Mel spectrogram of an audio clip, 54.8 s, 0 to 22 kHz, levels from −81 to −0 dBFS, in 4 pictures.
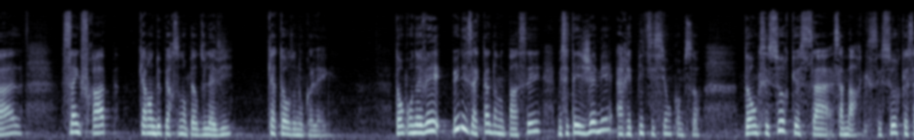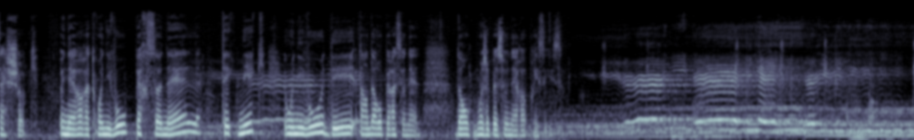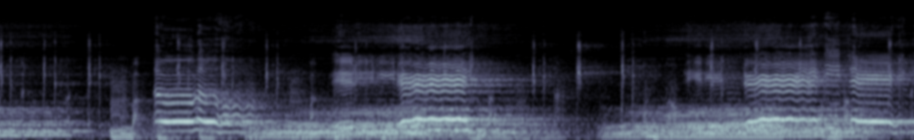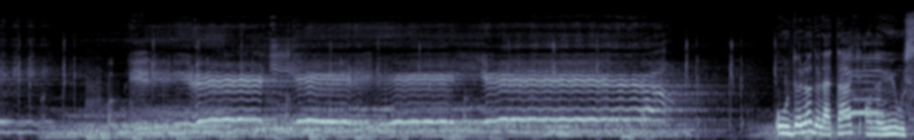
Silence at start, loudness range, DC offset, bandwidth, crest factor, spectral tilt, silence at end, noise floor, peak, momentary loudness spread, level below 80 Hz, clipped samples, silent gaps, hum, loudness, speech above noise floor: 0 s; 7 LU; under 0.1%; 15.5 kHz; 18 dB; -6.5 dB/octave; 0 s; -49 dBFS; -4 dBFS; 16 LU; -50 dBFS; under 0.1%; none; none; -22 LUFS; 28 dB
